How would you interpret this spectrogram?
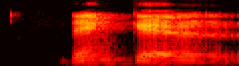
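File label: "dengkel", Malay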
